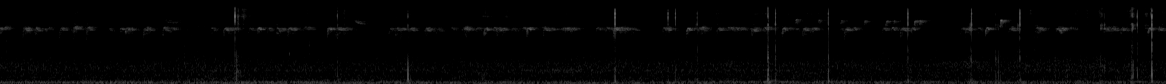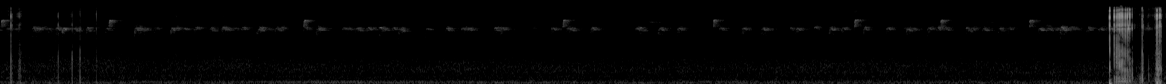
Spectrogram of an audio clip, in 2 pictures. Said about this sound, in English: I'm standing under some very tall bamboo, and they're full of birds. And I can't remember the name of it, the type of bamboo, so we'll just listen to the birds.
